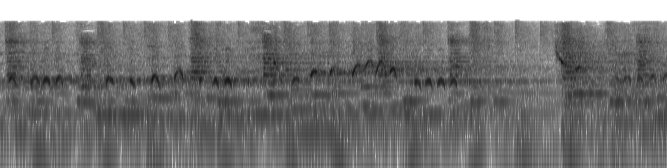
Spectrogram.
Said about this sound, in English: Plus, she could whistle. Oh, really? Yeah, check her whistling out.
